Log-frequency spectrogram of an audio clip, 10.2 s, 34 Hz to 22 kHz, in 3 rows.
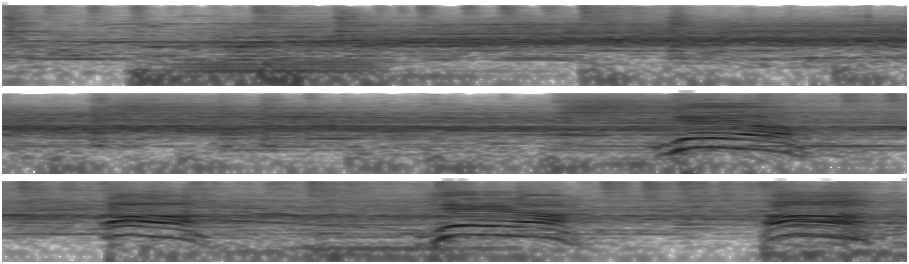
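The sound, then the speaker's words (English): The live crowd at the 85 South Show comedy show in Augusta, Georgia, roars, claps and cheers steadily throughout, and in the second half four loud, sweeping whoops and yells rise and fall above the noise in a rough rhythm. “Augusta, I'm going to need you guys to make as much noise as you can.”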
